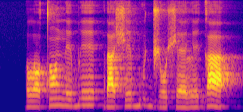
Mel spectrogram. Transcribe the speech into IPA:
lɔ˨ tɔ̃˨˦ ne˧be˦ | ɾa˨ʃe˨˦bu˧ d͡ʒo˨ʃɛ˨le˨˦ ɡa˦˨

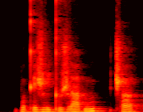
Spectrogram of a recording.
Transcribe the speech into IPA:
po˩kʼe˧˩ʒli˩˧˩kʼu˩ʒ la˩˧˩pu˦˥ | t͡ʃʼʌ˧˩

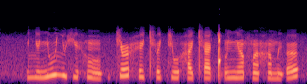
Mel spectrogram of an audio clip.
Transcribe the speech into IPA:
ʎɐɲu ʎoçihũ | cə˞ hecʰəcu hacʰæǃʼũɲɐ̃ fɐ̃ hɐ̃miʔə

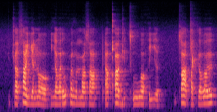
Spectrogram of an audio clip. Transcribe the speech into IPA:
kʲasˤɑ ʎɑnɔ | ʎɐlˠəɾuhʉ ðˤʉmɔsˤɐ | pʼaqʼoɡʲə tʼu wɔhɐʎə | tʼɔtˤɐ kʲolˠø

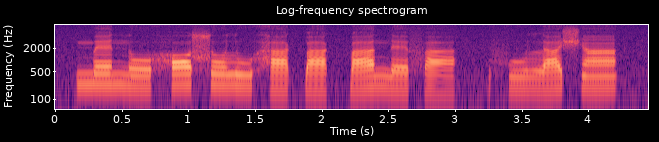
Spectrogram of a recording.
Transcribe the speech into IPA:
mɛ˦no˧ hɔ˦ so˦lu˧ha˨k͡pa˨ k͡pa˨˦ nɛ˧fa˨ | fu˨ la˨˦ʃã˦

